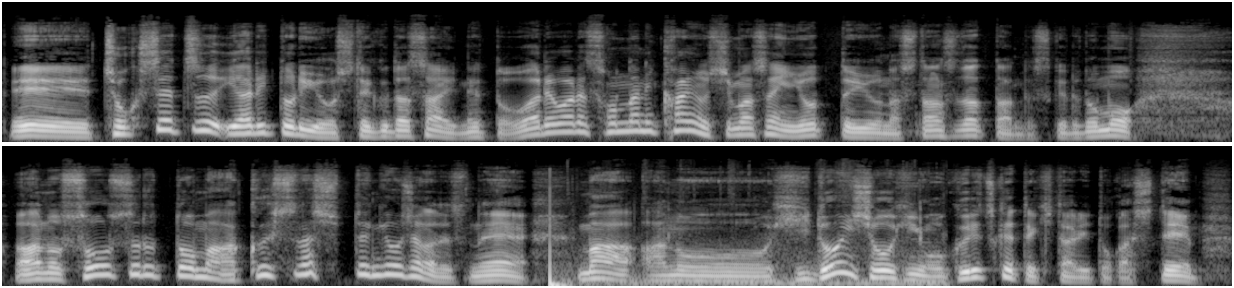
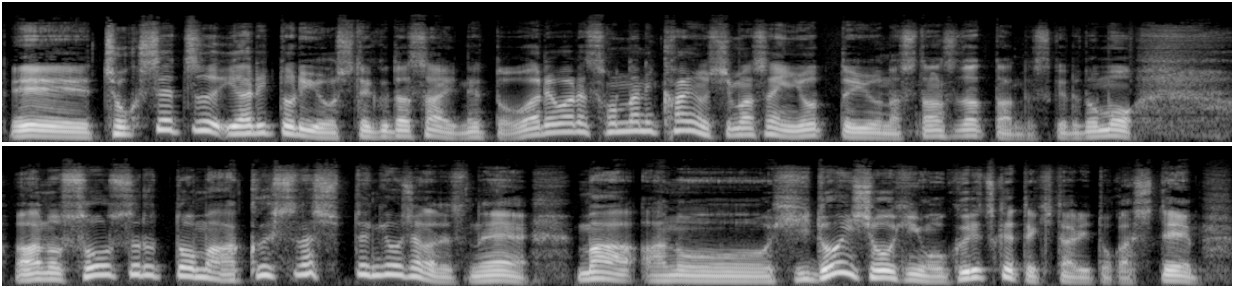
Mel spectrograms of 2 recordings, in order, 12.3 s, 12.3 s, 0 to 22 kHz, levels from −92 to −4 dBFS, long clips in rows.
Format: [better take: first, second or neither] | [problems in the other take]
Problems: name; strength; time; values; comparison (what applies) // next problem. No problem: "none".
second | dog barking; noticeable; from 9 to 11 s; peak 8 dB below the speech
